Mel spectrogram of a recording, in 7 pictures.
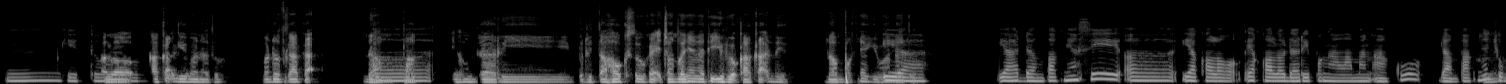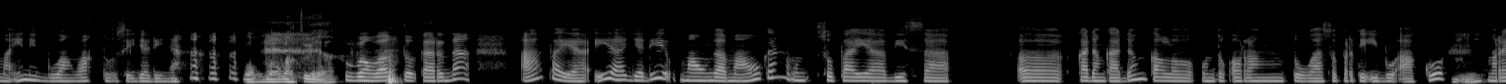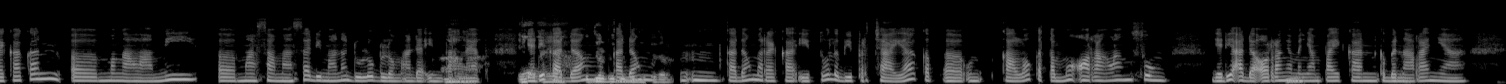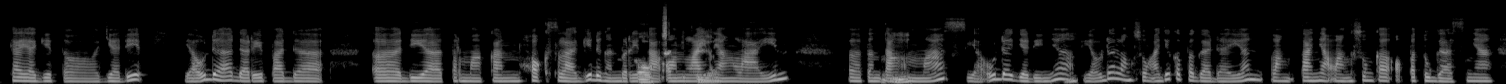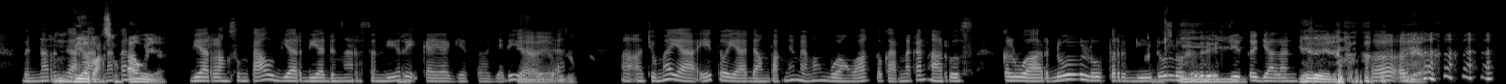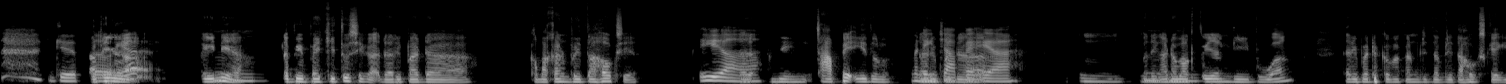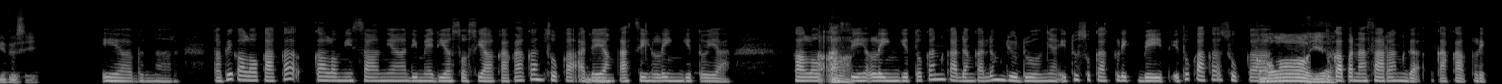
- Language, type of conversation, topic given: Indonesian, unstructured, Bagaimana kamu menentukan apakah sebuah berita itu benar atau hoaks?
- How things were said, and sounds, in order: other background noise; laugh; laugh; chuckle; laugh; tapping; in English: "link"; in English: "link"; in English: "clickbait"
